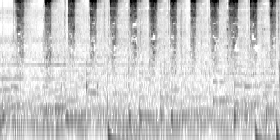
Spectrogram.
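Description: Socket ratchet wrench driving a bracket bolt, its pawl rasping in quick, even strokes of about three a second, over background music.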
